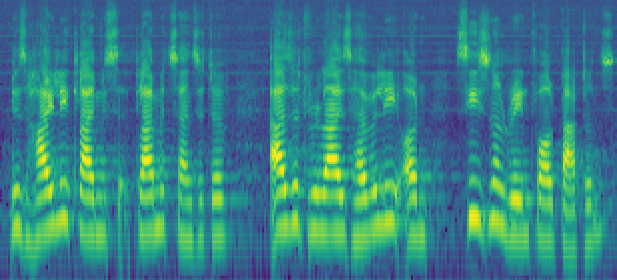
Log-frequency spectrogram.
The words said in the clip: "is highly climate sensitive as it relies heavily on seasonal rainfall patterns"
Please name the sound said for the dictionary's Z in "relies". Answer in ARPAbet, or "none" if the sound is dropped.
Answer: Z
